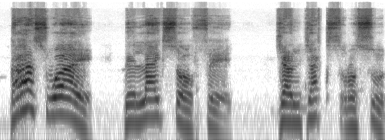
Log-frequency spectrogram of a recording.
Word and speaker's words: Jean-Jacques Rousseau: That's why the likes of Jean-Jacques Rousseau, that's the way we pronounce it in Europe, maybe you can say James Rousseau.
